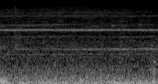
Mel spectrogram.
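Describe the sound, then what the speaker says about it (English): Train wheels squeal steadily through a sharp curve in a train simulator video game, a sustained high-pitched metallic whine over a low rumbling roll, loud and continuous. "Just listen to those wheels squeak."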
